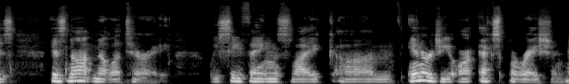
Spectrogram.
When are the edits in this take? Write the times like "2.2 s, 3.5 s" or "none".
none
